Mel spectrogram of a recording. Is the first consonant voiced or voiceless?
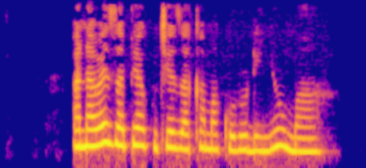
voiced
